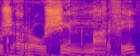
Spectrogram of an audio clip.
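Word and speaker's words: Róisín Murphy: Ona se zove Roushin Marfi i to sam čak proverio, irsko izgovaranje,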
